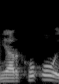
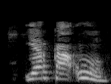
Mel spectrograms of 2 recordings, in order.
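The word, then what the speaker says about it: يركع: Bukan yarku'u, Ibu salah bab. Roka'a Yarka'u. iya, yarka'u. Yarka'u.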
